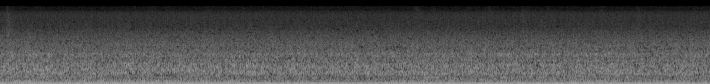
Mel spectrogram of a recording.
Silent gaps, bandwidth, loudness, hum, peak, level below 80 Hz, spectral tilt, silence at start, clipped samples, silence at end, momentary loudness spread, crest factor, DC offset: none; 16.5 kHz; -27 LUFS; none; -14 dBFS; -30 dBFS; -4 dB/octave; 0 s; under 0.1%; 0 s; 1 LU; 12 dB; under 0.1%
